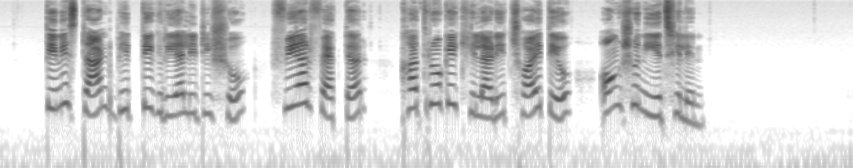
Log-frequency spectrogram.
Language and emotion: Bengali, neutral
